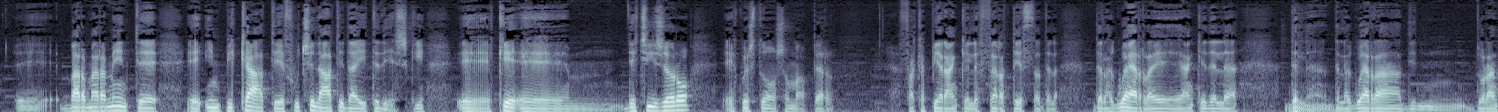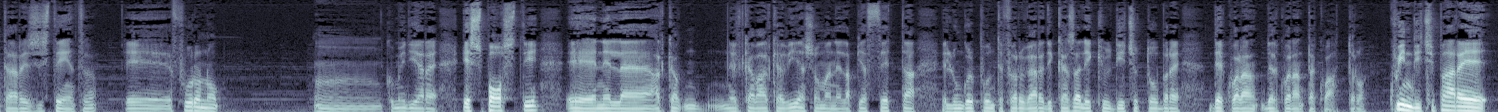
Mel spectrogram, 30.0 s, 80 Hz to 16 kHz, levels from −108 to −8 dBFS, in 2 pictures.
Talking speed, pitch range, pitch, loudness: 130 wpm, 95-110 Hz, 100 Hz, -23 LUFS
